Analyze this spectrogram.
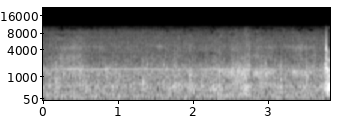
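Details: Steady mechanical rumbling, like a moving vehicle or rail car, continues throughout with a faint tonal hum and a sharp clatter at the end. No animal call is clearly heard.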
